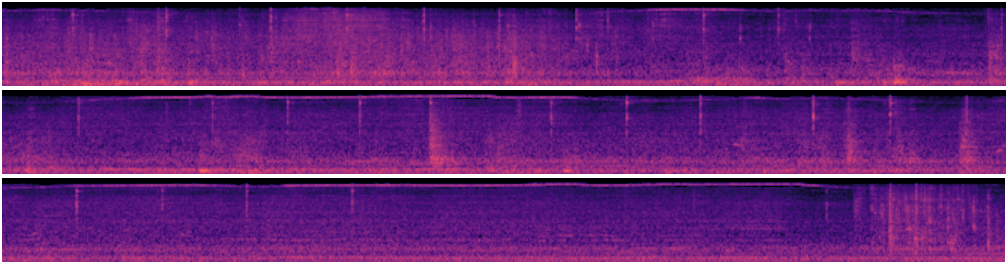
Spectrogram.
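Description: Rocks clatter and thud as an excavator digs.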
